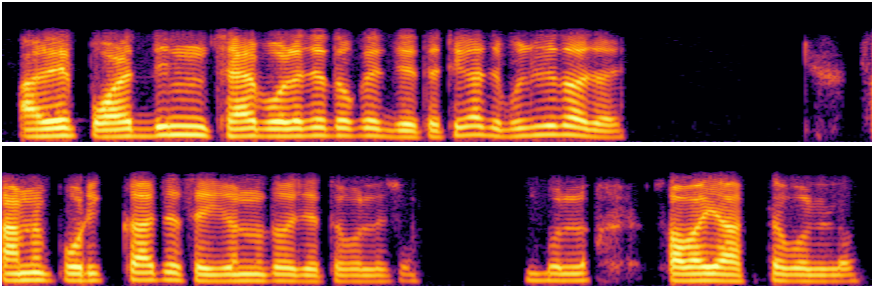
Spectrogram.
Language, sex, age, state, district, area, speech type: Bengali, male, 18-30, West Bengal, Dakshin Dinajpur, urban, conversation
